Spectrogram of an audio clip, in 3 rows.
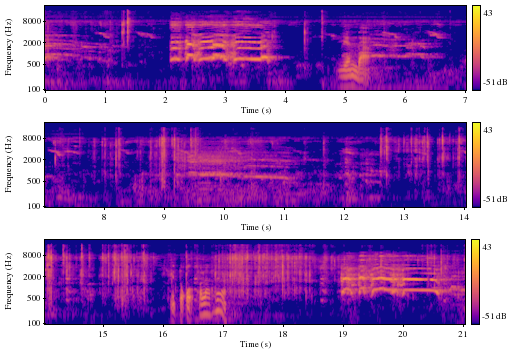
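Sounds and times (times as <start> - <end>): rooster crowing: 2.1 - 3.9, 9.4 - 11.4, 19.0 - 21.0
plastic wrapper crinkling: 7.2 - 10.7, 12.6 - 21.0.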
